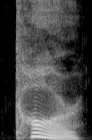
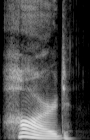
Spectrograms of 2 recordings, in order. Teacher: most Americans also pronounce the r at the end of words for example car and before a consonant for example hard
